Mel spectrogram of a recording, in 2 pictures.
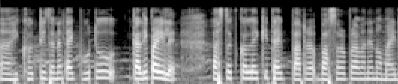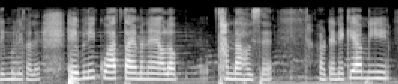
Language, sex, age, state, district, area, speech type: Assamese, female, 18-30, Assam, Sivasagar, rural, spontaneous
